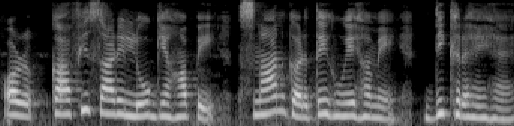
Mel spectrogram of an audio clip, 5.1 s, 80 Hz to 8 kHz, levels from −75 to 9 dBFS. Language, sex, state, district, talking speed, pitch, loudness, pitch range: Hindi, female, Bihar, West Champaran, 150 wpm, 260 Hz, -16 LUFS, 240-295 Hz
